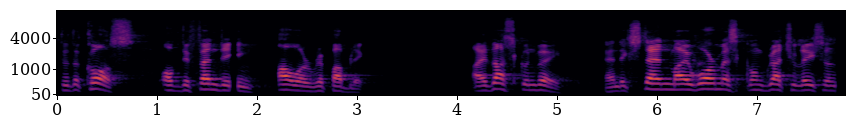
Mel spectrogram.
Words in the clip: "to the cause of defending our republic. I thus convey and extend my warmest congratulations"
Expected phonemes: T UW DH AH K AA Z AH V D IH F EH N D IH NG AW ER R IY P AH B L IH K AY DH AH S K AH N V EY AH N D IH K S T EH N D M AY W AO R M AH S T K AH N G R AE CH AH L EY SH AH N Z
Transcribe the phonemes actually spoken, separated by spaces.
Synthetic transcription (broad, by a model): T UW DH AH K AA S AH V D IH F EH N D IH NG AW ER R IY P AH B L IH K AY DH AH S K AH N V EY AH N D IH K S T EH N D M AY W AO R M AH S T K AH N G R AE CH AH L EY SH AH N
